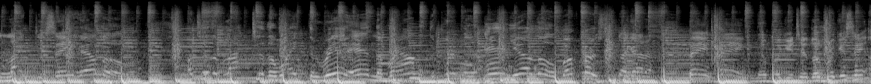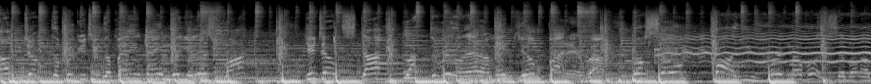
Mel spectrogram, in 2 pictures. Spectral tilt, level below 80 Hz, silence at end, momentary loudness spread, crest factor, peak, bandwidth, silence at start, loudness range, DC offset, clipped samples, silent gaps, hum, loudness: -6 dB/octave; -24 dBFS; 0 s; 4 LU; 10 dB; -4 dBFS; over 20 kHz; 0 s; 1 LU; under 0.1%; under 0.1%; none; none; -16 LUFS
